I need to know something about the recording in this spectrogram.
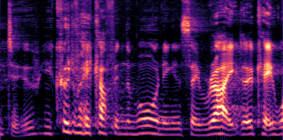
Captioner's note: laughs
